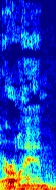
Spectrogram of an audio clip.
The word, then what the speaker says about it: Earlham: It's spelled Earlham, pronounced Earlham. At least that's the way I've always pronounced it.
